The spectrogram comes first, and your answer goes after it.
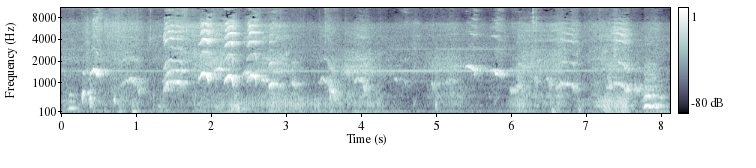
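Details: Playing Beagle puppies give squeaky, rising whines and sharp yelps in quick clusters, mixed with rough growl-like noises and scuffling, against a faint steady hum.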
